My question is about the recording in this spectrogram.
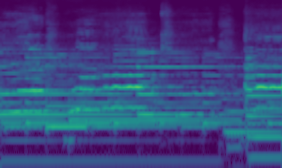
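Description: Live guitar and bass guitar playing a slow song: ringing guitar chords over long, held bass notes. The bass drops out briefly near the end and comes back on a new note as the chord changes.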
